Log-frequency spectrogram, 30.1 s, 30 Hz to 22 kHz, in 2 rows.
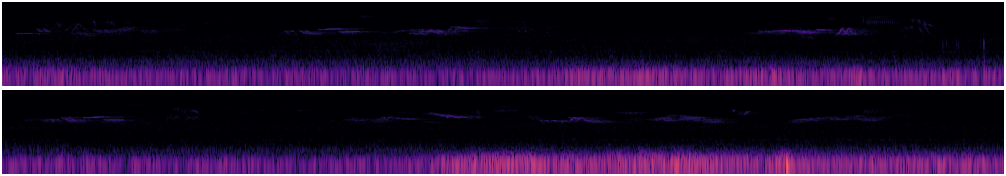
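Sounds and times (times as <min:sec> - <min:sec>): songbirds chirping and trilling: 0:00.0 - 0:30.0
steady low rumble: 0:21.1 - 0:30.0.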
